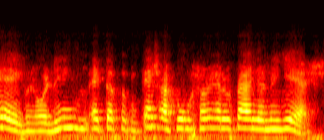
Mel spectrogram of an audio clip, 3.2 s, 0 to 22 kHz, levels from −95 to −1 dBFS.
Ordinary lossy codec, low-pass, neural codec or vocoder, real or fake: Opus, 16 kbps; 10.8 kHz; codec, 24 kHz, 0.9 kbps, WavTokenizer, small release; fake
